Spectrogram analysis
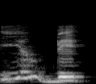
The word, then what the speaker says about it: iandê: Não, gente, é iandê. Sílaba tônica é a última.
